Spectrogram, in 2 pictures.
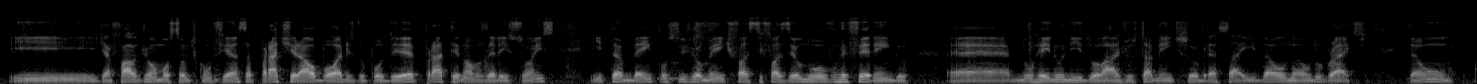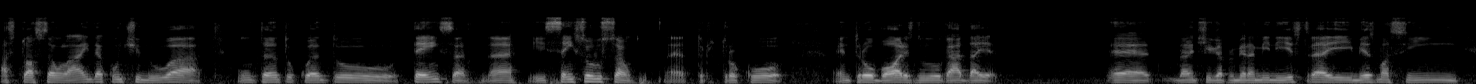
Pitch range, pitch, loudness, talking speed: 95-105 Hz, 100 Hz, -36 LUFS, 140 wpm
